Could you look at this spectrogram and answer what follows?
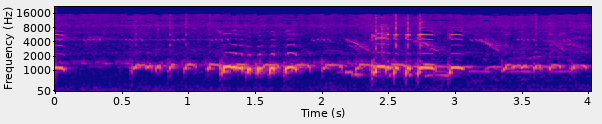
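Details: Local zebra dove song, used as a lure to draw in wild birds, where birds answer one another: long runs of quick, stuttering mid-pitched notes with brief louder rattling bursts, sustained for almost the whole stretch.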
